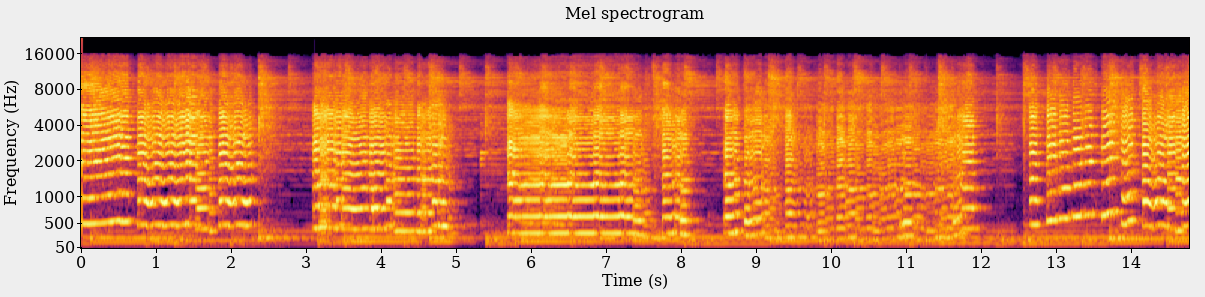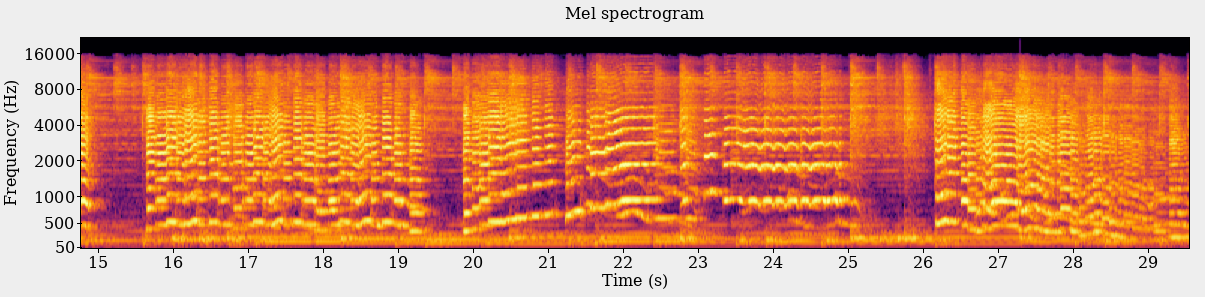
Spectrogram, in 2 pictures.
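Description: Tenor saxophone playing a jazzy melody while a dog howls along, its wavering, sliding voice weaving in among the sax notes.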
